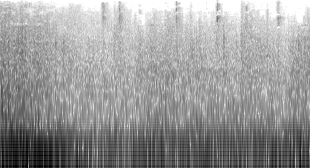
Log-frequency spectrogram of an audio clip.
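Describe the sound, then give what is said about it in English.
Explosions rip through a building being destroyed in a video game, opening with a loud, deep boom that settles into a sustained, crackling rumble. “I'm just like destroying this building that's there.”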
